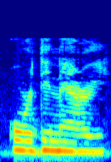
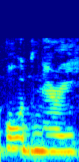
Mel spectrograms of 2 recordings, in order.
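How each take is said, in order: First: ORDINARY with every vowel, "OR-di-nair-ee"; full pronunciation. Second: ORDINARY squeezed to "ORD-n-ree"; reduced pronunciation. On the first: Teacher showing what the short form replaces, full pronunciation. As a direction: sound out all of "ordinary": "OR-di-nair-ee". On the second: Teacher contrasting it with the full form, reduced pronunciation. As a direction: swallow the middle vowel of "ordinary": "ORD-n-ree". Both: Shown as a demonstration. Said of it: "instead of ordinary".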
